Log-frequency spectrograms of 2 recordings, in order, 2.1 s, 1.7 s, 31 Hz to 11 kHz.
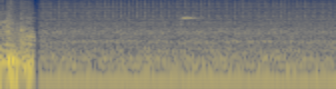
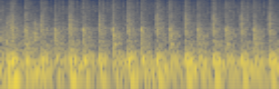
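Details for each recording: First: SUPER DEAL compact mini twin-tub washer, spin cycle with one towel, moved back to the floor: brief thump then steady even low hum, no knocking or scraping, spin dying down; normal spin, towel comes out only slightly damp. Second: SUPER DEAL compact mini twin-tub washer, spin side turned to 5 with one towel, sitting on a counter edge: fast uneven rattling thumps as the cabinet shakes and has to be held; vibration from unsteady footing, not a fault, dying down after minutes.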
